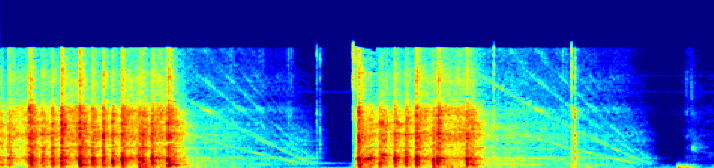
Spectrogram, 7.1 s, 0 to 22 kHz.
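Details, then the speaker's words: Pontiac G6 with intermittent no-crank/no-start and dying in rain, fuse 3 missing from fuse block yet running: two bursts of fast uneven chugging dying into a falling whine; rough start and running. "So you can see, it doesn't sound right, it doesn't feel right."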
